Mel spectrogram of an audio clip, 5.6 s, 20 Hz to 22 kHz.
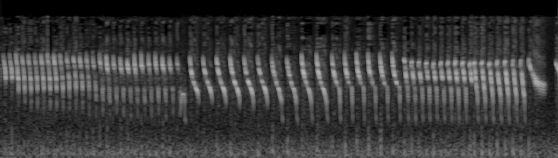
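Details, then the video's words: Canary song for training: a high fast trill, then quick downward-sweeping notes repeated many times a second, returning to a rapid trill before a final falling note. "Kanarya sesi kanarya eğitim/1 canary sing"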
